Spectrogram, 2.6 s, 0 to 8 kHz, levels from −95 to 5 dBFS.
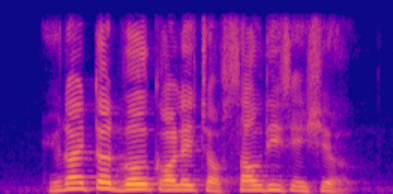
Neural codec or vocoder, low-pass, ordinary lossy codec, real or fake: none; 7.2 kHz; none; real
